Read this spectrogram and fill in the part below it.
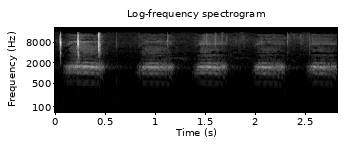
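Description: A crow caws near a tree where cats have climbed, giving five harsh, evenly spaced calls at a steady rhythm, fairly close and loud, with no talking.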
